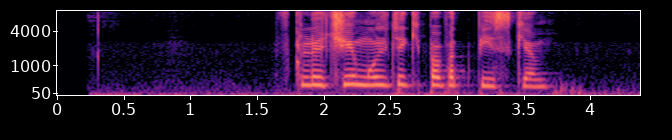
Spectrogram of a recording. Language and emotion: Russian, neutral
